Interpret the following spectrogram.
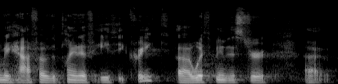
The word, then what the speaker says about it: Athey Creek: uh the church and it's Ethy Creek. A Creek. Okay, I've been mispronouncing it.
